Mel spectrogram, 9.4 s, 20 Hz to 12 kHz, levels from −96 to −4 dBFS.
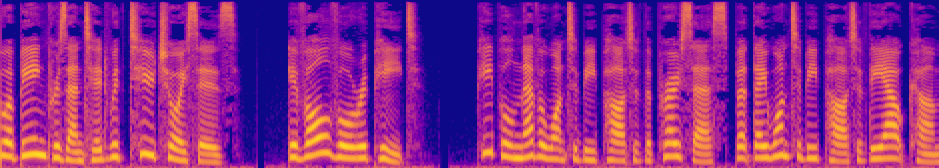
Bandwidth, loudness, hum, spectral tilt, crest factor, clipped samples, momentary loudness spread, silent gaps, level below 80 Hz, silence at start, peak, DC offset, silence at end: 12 kHz; -19 LUFS; none; -4 dB/octave; 16 dB; under 0.1%; 9 LU; 2.58-2.63 s, 4.39-4.48 s; -54 dBFS; 0 s; -4 dBFS; under 0.1%; 0 s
